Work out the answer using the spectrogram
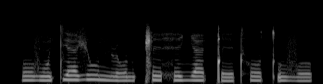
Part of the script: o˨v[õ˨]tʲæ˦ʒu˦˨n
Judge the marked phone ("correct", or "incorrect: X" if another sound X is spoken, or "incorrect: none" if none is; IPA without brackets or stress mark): correct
